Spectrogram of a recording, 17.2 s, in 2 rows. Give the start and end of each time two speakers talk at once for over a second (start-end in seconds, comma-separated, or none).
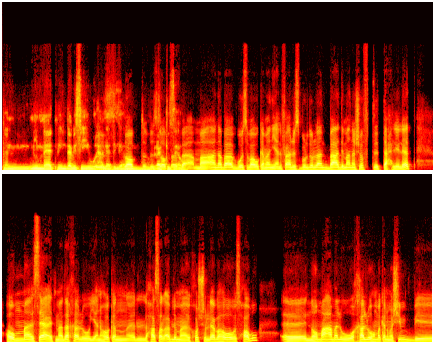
1.8-3.7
